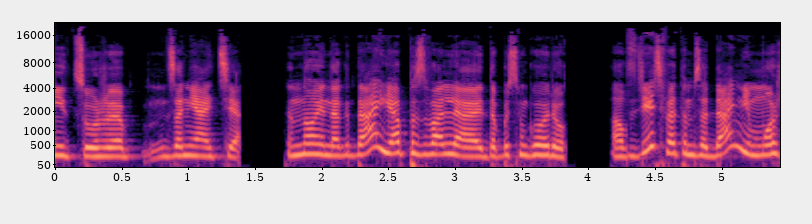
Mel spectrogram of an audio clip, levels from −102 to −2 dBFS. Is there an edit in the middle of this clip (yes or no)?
yes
